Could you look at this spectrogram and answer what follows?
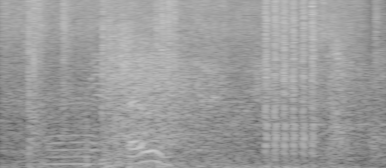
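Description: In the video game Ghost Recon Future Soldier, an enemy turret machine gun lets off rapid bursts of gunfire amid other battle noise. A voice can be heard faintly in the mix.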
